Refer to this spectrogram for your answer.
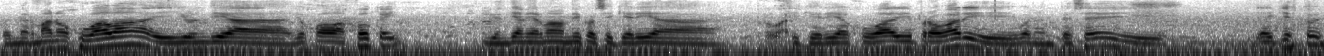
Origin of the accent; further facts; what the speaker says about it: Buenos Aires, Argentina; now in Barcelona, Spain; Yo vengo de Buenos Aires, de Argentina, y ya llevo 20 años en España, en Barcelona.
